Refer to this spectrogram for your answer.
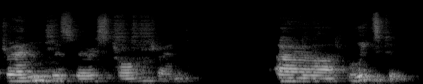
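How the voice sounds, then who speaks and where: A man at a very slow pace, with light background noise and audible room echo. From Russia. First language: Russian. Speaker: interpreter and arms control expert, roundtable guest. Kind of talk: conference presentation. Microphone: video call.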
